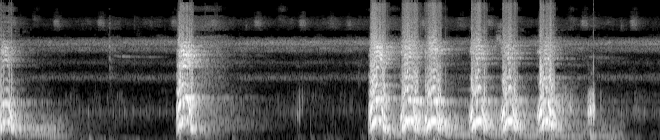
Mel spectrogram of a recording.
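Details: Dog barking: two single loud barks a couple of seconds apart, then a quick series of five or six sharp barks close together.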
